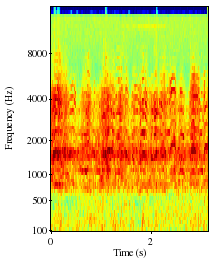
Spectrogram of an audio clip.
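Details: Snow geese returning at sunset to Forsythe National Wildlife Refuge, New Jersey, giving a steady wall of overlapping honks over a low rumbling background, possibly wind.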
